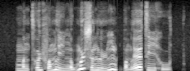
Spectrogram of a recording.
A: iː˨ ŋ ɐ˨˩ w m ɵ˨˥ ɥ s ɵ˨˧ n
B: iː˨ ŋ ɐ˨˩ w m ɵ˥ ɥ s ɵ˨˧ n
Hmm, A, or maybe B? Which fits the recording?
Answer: B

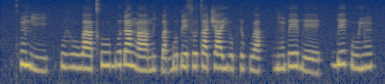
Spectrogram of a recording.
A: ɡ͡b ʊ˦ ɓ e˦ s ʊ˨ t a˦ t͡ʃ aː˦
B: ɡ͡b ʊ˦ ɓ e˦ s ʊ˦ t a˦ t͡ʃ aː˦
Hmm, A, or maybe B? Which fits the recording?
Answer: B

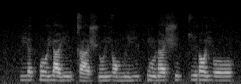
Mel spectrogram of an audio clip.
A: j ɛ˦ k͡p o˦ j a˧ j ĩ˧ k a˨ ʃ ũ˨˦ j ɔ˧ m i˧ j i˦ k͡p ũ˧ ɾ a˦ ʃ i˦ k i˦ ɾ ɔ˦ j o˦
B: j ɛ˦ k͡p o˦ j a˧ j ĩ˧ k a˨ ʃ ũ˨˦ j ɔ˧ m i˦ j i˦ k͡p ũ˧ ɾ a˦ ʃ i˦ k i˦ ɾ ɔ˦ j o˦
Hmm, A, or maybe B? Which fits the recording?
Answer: A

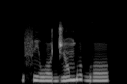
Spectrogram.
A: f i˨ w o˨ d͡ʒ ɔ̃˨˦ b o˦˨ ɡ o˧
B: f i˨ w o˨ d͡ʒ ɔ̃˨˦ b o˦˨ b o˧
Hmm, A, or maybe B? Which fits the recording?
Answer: A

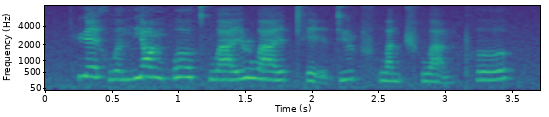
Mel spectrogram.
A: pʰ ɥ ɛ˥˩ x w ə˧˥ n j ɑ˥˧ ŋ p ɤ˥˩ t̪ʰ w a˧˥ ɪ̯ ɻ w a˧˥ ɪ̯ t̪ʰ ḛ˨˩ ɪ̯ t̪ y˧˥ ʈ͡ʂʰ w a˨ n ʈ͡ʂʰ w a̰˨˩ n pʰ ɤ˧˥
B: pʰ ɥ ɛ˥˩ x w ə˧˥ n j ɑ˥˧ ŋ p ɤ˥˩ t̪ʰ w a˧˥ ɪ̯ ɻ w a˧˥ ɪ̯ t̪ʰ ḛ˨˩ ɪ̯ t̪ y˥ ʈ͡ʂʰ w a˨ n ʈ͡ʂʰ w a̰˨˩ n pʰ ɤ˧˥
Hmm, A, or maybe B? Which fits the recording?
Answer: B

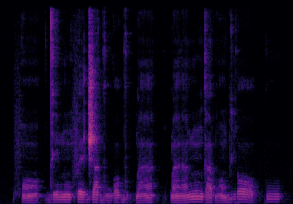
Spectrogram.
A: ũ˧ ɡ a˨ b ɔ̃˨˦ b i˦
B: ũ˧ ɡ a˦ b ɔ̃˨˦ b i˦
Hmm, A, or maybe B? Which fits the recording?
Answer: A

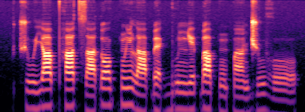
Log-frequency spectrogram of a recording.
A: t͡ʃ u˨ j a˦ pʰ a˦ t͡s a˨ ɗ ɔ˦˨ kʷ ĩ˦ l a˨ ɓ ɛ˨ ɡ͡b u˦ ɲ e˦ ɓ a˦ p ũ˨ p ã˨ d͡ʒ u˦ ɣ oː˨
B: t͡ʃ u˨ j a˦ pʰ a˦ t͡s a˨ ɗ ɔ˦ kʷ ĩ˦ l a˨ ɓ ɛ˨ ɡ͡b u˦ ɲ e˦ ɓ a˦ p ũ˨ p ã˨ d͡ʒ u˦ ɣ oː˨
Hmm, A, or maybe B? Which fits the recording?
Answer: B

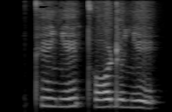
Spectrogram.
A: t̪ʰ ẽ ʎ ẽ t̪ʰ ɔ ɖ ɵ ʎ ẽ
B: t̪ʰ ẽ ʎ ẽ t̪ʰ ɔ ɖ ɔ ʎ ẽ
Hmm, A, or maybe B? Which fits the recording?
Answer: A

